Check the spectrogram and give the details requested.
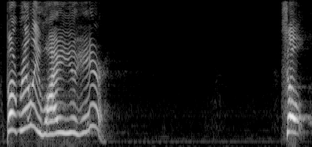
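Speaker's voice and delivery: normal talking voice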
